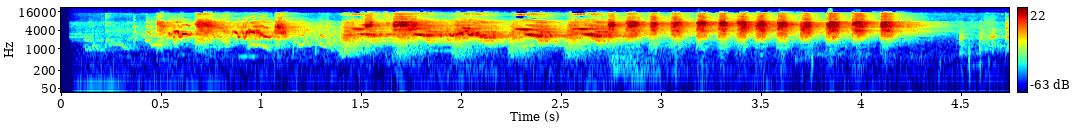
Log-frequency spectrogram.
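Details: Budgerigars chirping: a dense, fast run of high, scratchy chatter that warbles along, then breaks into rapid, evenly pulsed chirps near the end, with a few softer notes trailing off.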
